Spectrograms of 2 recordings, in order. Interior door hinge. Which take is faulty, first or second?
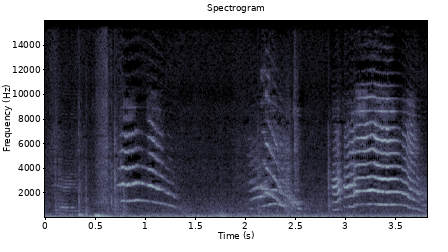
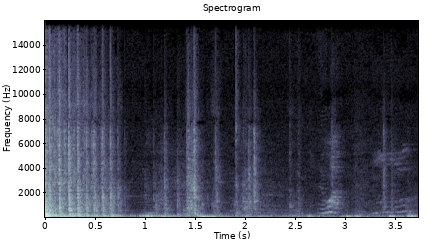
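first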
